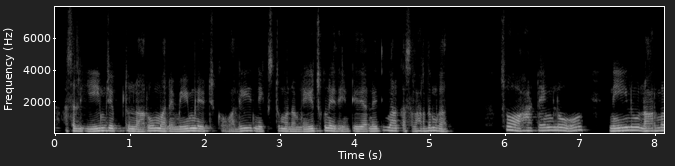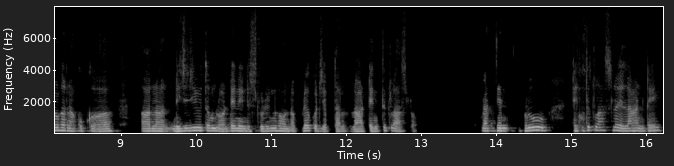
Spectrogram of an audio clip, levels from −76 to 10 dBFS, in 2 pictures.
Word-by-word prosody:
అసలు 150 -3 0 0.2
ఏం 150 - +5
చెప్తున్నారు? 150 -4 +1
మనం 135 -2 0
ఏం 155 - +5
నేర్చుకోవాలి? 150 0 -3 0.2
నెక్స్ట్ 135 - -6
మనం 130 -1 -2
నేర్చుకునేదేంటి 145 -1 +1
అనేది 145 +5 -1
మనకు 160 -1 -1
అసలు 135 0 -7
అర్థం 170 +4 +1
కాదు. 130 0 -4 0.7
సో, 215 - 0 0.2
ఆ - - 0
టైంలో 185 0 +2 0.7
నేను 185 +4 +4 0.2
నార్మల్‌గా 175 +3 +1
నాకోక 145 +1 -6 0.7
ఆహ్, 145 0 +2
నా 145 - +3 0.2
నిజ 140 +2 +4
జీవితంలో 170 -4 +3
అంటే 150 - 0
నేను 140 -2 +1
స్టూడెంట్‌గా 150 +2 0
ఉన్నప్పుడే 160 +3 -1
ఒకటి 150 -3 -3
చెప్తాను. 130 +2 -6
నా - - +2
10థ్ 135 +5 -2
క్లాస్‌లో 130 0 -5 0.9
నా 155 - +2
టెన్ 160 0 +5 0.2
ఇప్పుడు 165 +4 +3 0.5
10థ్ 160 +3 -5
క్లాస్‌లో 185 -1 -5
ఎలా 155 +1 0
అంటే 155 +2 -2
150 Hz, 150 wpm, -25 LUFS, 140-165 Hz, 0.9 s, ఏం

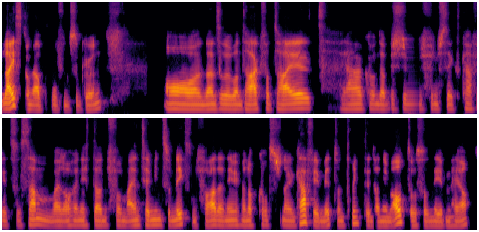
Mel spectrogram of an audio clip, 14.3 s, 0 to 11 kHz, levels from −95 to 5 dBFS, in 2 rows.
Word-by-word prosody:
Leistung 105 -3 +8
abrufen 95 -1 -3
zu 100 +3 -3
können. 115 +8 -6 0.9
Und 105 -2 +4
dann 105 0 +2
so 110 -1 -2
über 105 +1 +1
'n 105 - -6
Tag 105 0 +5
verteilt, 115 +3 +4 0.4
ja, 105 +1 -2
kommen 110 0 -10
da 105 -1 -2
bestimmt 105 0 -7
5, 105 -2 -8
6 105 -2 -8
Kaffee 110 -3 -8
zusammen, 105 0 -2
weil 95 0 -3
auch 100 +2 -4
wenn 100 0 -5
ich 100 -1 -9
dann 100 -1 -2
vom 100 -1 -9
einen 100 +2 -1
Termin 110 +1 -4
zum 100 -1 -7
nächsten 120 -4 -1
fahre, 100 +4 +2
dann 100 - -5
nehme 105 +1 -3
ich 105 - -15
mir 100 - -7
noch 100 -1 -4
kurz 110 -1 -4
schnell 100 -1 0
'n 95 - -11
Kaffee 165 - +5
mit 95 +2 -6
und 95 -1 -11
trinke 145 -1 -7
den - - -10
dann 95 0 -5
im 95 0 -6
Auto 155 -11 +5
so 95 -1 -6
nebenher. 95 0 -5
105 Hz, 200 wpm, -28 LUFS, 95-110 Hz, 0.9 s, Leistung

